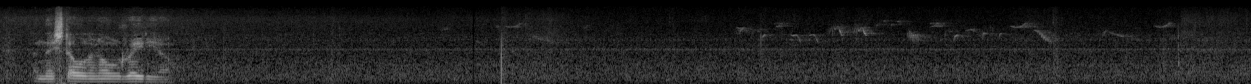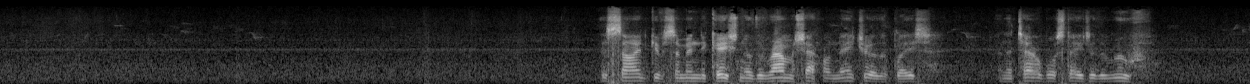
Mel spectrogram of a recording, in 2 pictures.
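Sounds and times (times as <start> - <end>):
steady hiss: 0.0 - 25.0
bird chirping: 4.2 - 6.2, 7.2 - 16.9, 18.6 - 25.0.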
